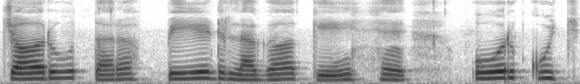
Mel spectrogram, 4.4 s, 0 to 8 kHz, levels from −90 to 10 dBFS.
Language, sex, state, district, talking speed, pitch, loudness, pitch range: Hindi, female, Punjab, Fazilka, 125 wpm, 195 Hz, -17 LUFS, 175-225 Hz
